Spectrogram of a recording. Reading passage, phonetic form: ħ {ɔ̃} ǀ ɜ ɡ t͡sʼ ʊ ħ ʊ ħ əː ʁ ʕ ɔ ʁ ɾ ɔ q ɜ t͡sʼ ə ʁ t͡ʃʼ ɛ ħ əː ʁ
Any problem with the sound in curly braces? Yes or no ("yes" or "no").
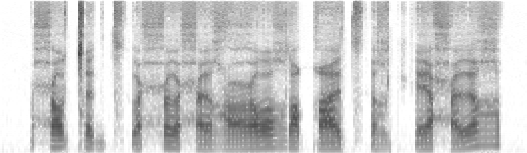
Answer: yes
